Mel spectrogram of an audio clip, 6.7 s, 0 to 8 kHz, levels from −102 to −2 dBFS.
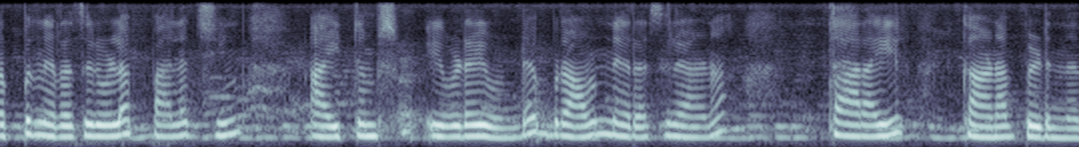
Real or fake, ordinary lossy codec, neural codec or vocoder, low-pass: real; none; none; 7.2 kHz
